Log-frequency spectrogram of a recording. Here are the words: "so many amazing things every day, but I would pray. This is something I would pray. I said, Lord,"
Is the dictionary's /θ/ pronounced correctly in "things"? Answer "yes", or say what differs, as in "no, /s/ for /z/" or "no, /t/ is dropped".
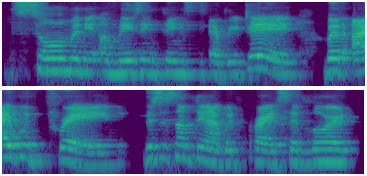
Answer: yes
